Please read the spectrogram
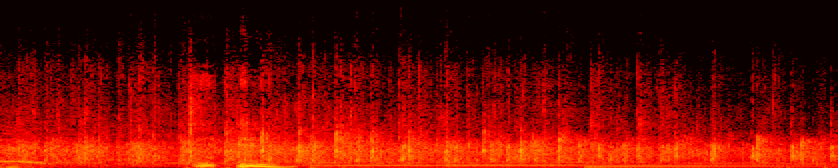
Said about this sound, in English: Can you, can you give the Lord a strong hand clap this morning?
